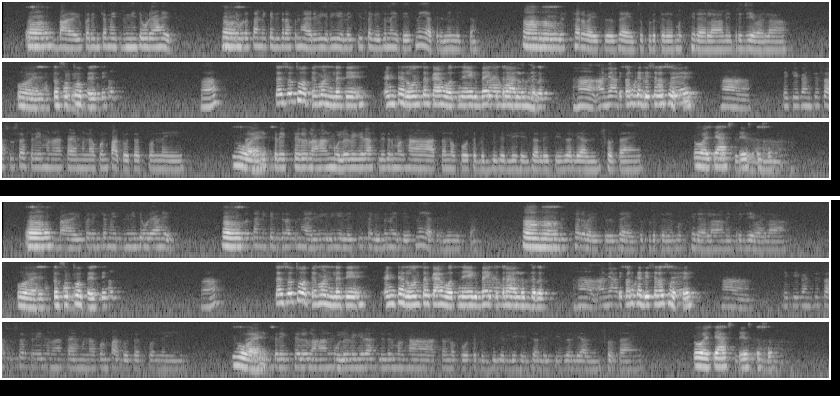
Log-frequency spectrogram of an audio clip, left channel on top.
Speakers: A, in the centre; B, on the left (about 30°).
A: ह
B: बाळावीपर्यंतच्या मैत्रिणी तेवढ्या आहेत म्हणजे
A: ह
B: तेवढ आम्ही कधीतर असं माहेरी वगैरे गेले की सगळे जण येतच नाही यात्रेनिमित्त
A: हा हा
B: ठरवायचं जायचं कुठ तर मग फिरायला नाहीतर जेवायला.
A: होय
B: असं
A: तसच
B: करायचं
A: होतय ते
B: हं
A: तसच होते म्हणलं ते आणि ठरवून तर काय होत नाही एकदा
B: काय
A: एकत्र
B: होतच
A: आलं
B: नाही.
A: तरच ते
B: हा आणि आता
A: पण कधीतच
B: कसं होतंय
A: होते.
B: हा एकेकांचे सासू सासरे म्हणा काय म्हणा कोण पाठवतात कोण नाही.
A: होय
B: आणि एकत एक त्या लहान मुलं वगैरे असले तर मग हा आता नको तब्येत बिघडली हे झाले ते झाले अजून य
A: होय
B: असंच
A: ते असतेच
B: असते सगळं
A: तस
B: हा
